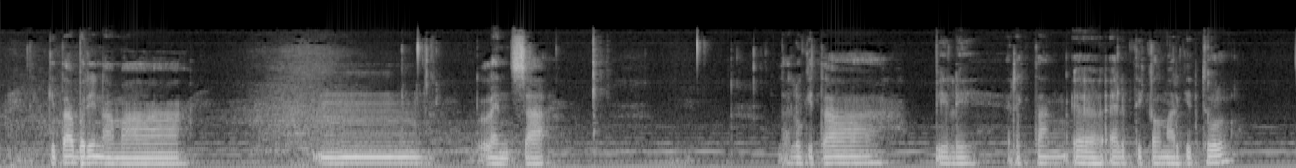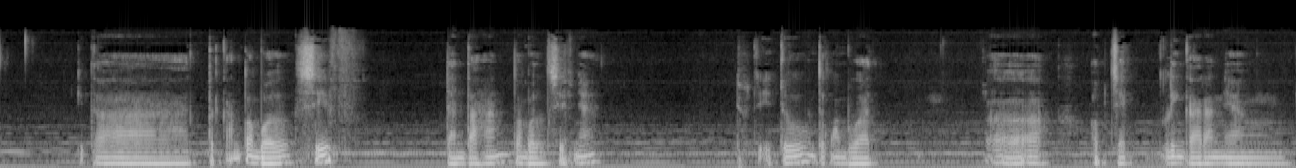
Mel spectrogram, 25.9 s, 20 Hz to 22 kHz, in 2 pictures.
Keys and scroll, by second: 3.8-5.5 typing, 5.9 Return, 21.3 shift+space, 24.8 shift+space.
